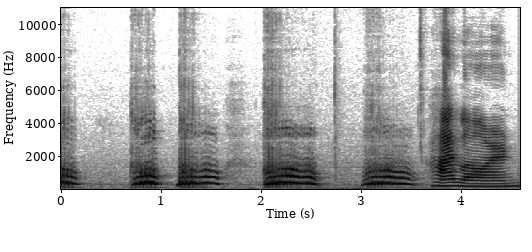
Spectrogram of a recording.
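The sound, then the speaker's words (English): A person imitates a cooing pigeon with five or so throaty, rising-and-falling hoots in a steady rhythm, fairly loud, ending in a wavering, warbly coo. “Do you want to hear my pigeon impersonation?”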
